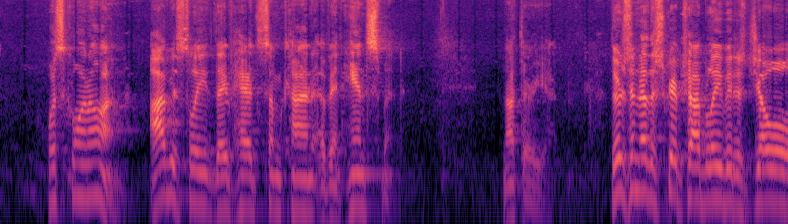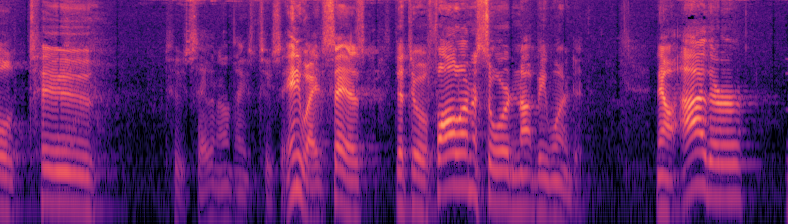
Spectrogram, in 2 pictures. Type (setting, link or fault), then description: setting, live audience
